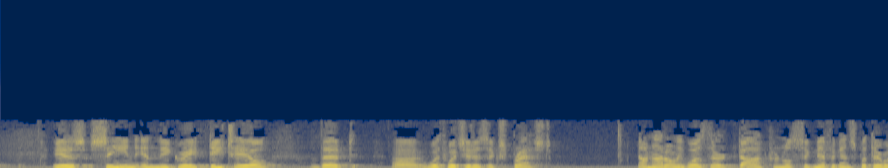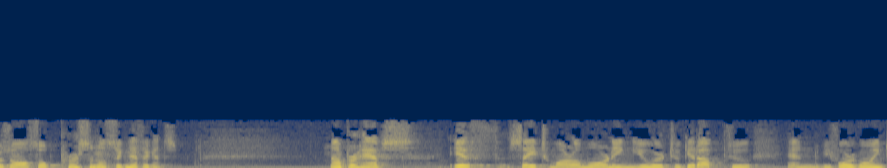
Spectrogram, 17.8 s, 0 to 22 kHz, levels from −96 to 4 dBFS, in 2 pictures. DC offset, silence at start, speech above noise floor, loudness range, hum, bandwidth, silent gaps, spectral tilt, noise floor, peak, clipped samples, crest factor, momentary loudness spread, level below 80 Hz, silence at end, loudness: under 0.1%; 0 s; 26 dB; 4 LU; 60 Hz at -40 dBFS; 6.6 kHz; none; -7.5 dB/octave; -43 dBFS; -2 dBFS; under 0.1%; 16 dB; 14 LU; -44 dBFS; 0 s; -18 LUFS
